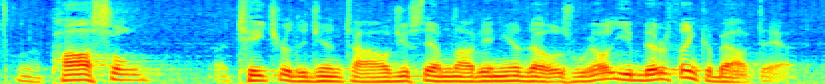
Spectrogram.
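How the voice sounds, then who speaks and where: A man with a Texan accent speaks at a fairly quick pace in a medium-pitched, dark, mellow tone with ordinary pitch variation. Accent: Texan US Southern. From Texas. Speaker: guest preacher, navy veteran. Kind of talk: sermon.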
